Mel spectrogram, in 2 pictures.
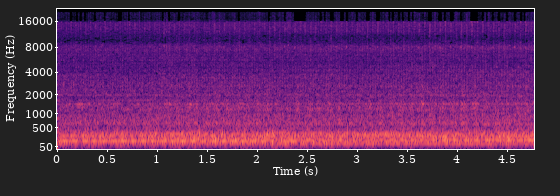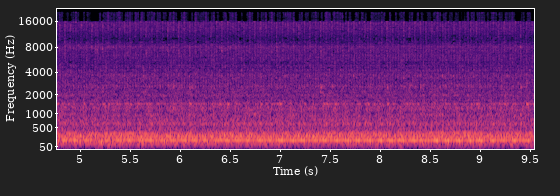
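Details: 1958 Oliver 550 gasoline tractor after parts swapping, timing and carburetor idle screw adjusted: steady, even low idle with smooth unbroken rumble, no misses or knocks; normal idle.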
